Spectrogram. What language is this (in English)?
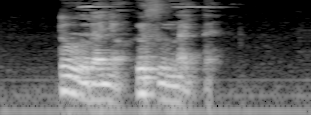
Nüpode Huitoto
